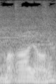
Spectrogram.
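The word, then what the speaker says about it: maayong: m-a-a-y-o and G but they pronounce every vowel so it's my own all right then just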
